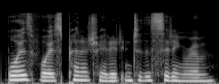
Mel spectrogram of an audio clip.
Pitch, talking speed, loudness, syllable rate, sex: 180 Hz, 220 wpm, -17 LUFS, 6.7 syllables/s, female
